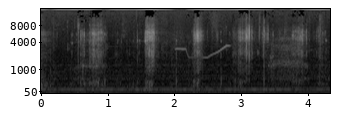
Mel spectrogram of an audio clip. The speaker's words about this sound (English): Dude, quit chewing in the mic, dude. The listeners are going, dude, you're an idiot.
